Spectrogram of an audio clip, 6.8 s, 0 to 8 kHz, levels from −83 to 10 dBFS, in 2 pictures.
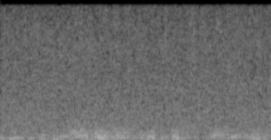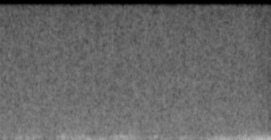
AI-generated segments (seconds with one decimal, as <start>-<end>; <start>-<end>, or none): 2.9-3.7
